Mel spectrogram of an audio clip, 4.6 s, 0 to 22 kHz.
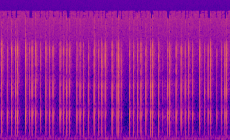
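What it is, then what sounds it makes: Leather-bound book. Fingernails of one hand tap fast on a solid, dark leather-bound book held upright near a binaural microphone. About thirty-two crisp, dry clicks come in quick bursts with brief pauses between them, each centered near 680 Hz with bright overtones and almost no ring.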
